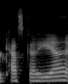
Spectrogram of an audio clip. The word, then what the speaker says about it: cascarilla: There's a it's actually mostly, I believe, mostly linked to Santeria, but I know a lot of people do this, that cascarilla powder or cascarilla, I think is actually how it's pronounced, but I've heard a lot of, you know, white Midwestern people say cascarilla powder.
